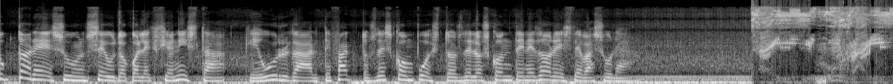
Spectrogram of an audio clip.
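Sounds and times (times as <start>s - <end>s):
speech: 0.0s - 6.6s, 7.6s - 8.6s
car engine humming at slow idle moving through a misty alley: 0.0s - 8.9s
brighter noisy wash with warbling sliding tones: 3.3s - 8.9s.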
